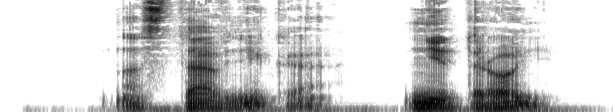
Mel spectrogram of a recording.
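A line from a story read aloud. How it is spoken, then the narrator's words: Quiet request. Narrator (Russian): Попросил негромко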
